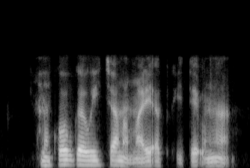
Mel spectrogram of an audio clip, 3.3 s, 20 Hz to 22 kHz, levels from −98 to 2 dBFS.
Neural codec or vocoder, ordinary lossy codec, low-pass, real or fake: codec, 24 kHz, 6 kbps, HILCodec; Opus, 24 kbps; 5.4 kHz; fake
